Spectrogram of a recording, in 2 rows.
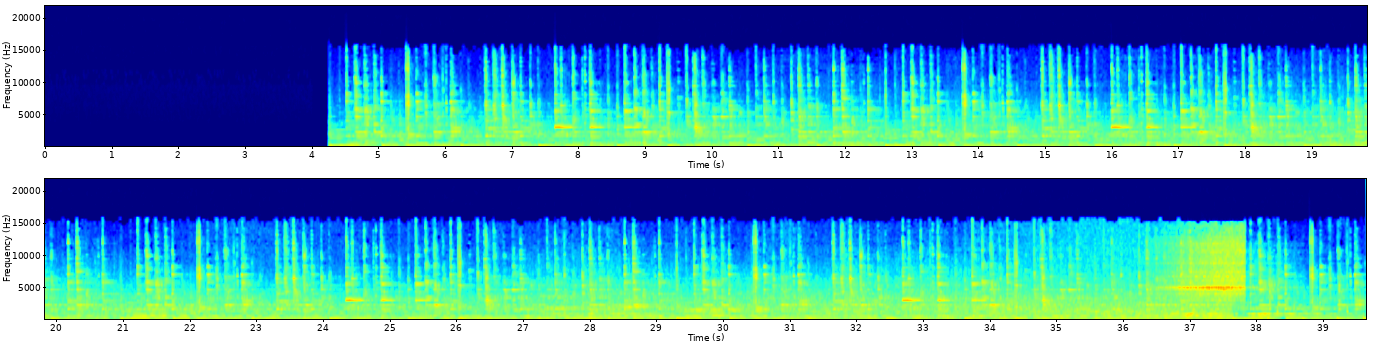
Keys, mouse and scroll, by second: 1.0 click, 3.2 click, 7.3 click, 9.9 click, 10.2 ctrl+z, 12.4 click, 14.3 typing, 15.3-15.8 typing, 16.4 Return, 18.0-19.0 drag, 25.0-26.1 drag, 27.2 click, 28.5 click, 29.5 click, 30.0 shift+click, 30.6 shift+click, 37.1 z, 38.7-39.6 drag.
